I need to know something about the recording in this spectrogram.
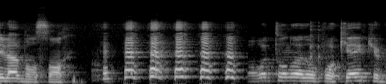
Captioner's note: laughs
